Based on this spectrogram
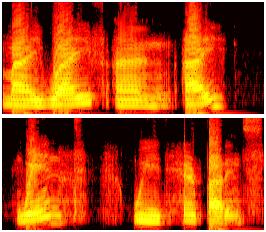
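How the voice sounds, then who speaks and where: A man with a Colombian accent speaks at a very slow pace. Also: medium pitch for a man, ordinary pitch variation. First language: Spanish. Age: 30s. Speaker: English learner. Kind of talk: prepared monologue presentation. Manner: halting with frequent fillers.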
